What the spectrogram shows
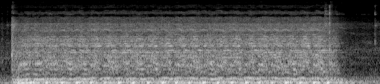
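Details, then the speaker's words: Toyota 1JZ with the fuel pump priming, which had a rev-cut issue: strong, even starter cranking at about three to four pulses a second, the healthiest crank yet. A fuel leak was found afterward. Normal cranking. "Well, that's sick. Haven't heard it crank that healthily yet, so that's good news."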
